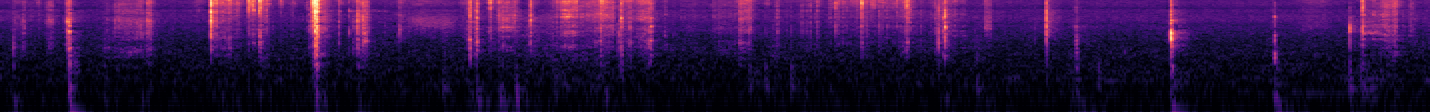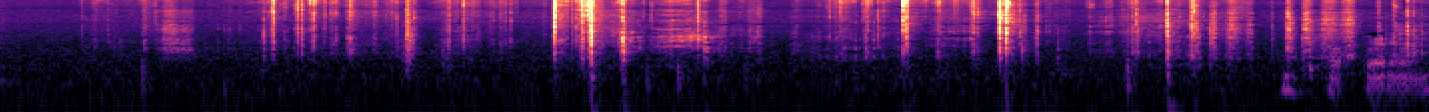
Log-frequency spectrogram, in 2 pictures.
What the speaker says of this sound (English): And now just take a pair of scissors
